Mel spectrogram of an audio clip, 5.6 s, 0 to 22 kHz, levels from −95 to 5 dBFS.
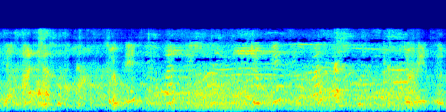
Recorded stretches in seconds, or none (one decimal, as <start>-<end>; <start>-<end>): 1.8-5.1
